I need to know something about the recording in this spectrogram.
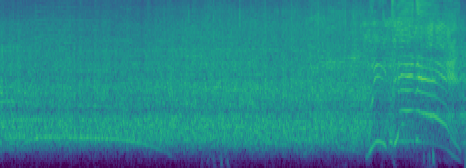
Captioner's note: applause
